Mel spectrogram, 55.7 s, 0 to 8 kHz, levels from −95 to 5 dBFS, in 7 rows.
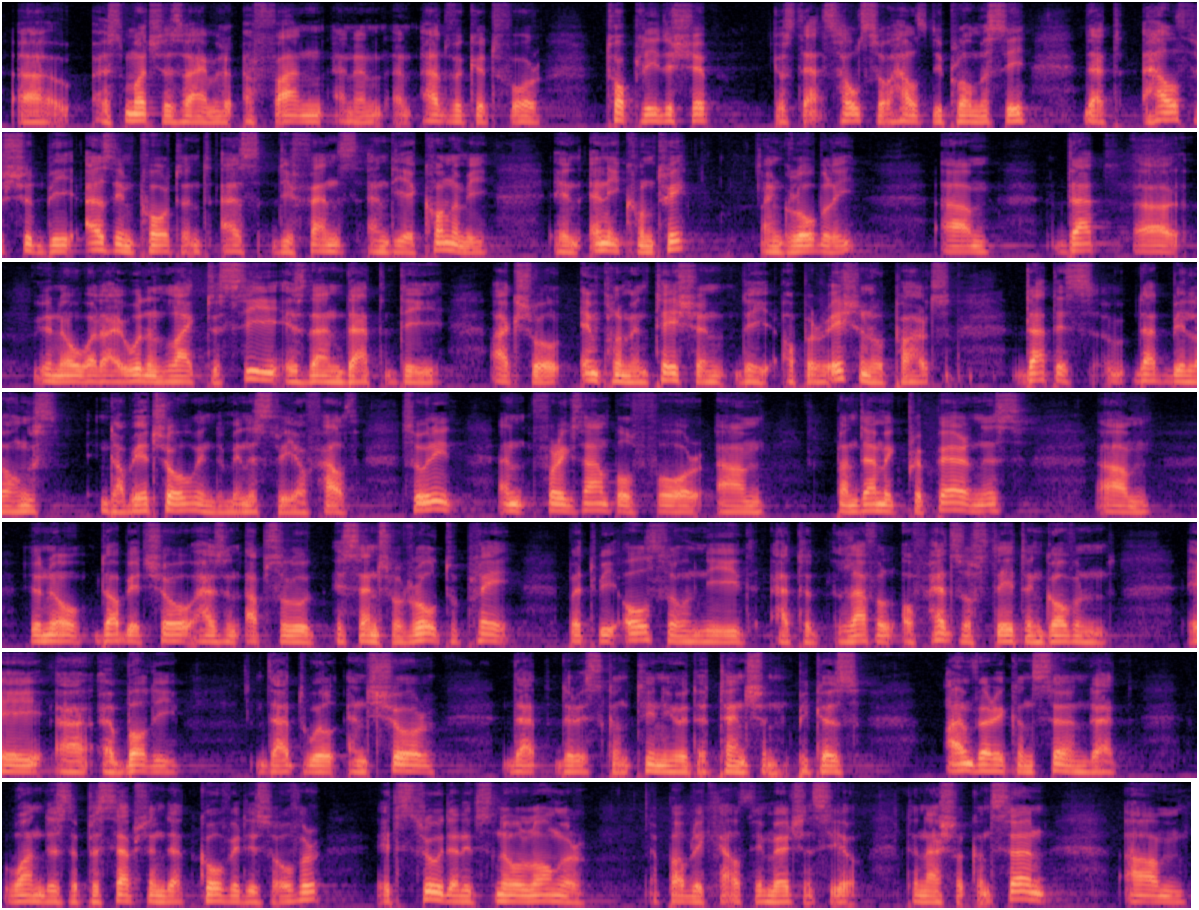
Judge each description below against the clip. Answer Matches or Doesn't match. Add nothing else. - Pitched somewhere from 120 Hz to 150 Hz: Doesn't match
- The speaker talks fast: Doesn't match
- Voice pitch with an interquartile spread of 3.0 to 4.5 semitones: Doesn't match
